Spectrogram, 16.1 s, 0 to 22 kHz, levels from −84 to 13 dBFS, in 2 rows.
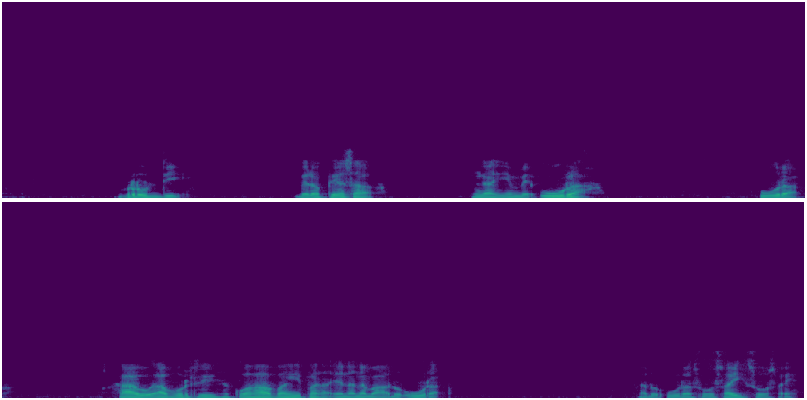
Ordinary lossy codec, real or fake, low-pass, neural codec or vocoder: AAC, 32 kbps; fake; 5.4 kHz; codec, 16 kHz, 16 kbps, FreqCodec, smaller model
